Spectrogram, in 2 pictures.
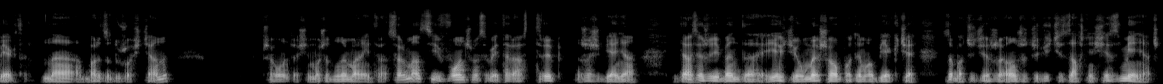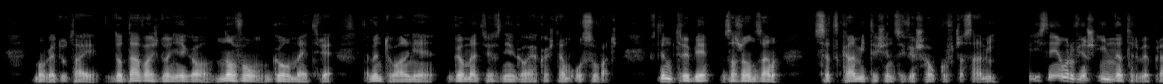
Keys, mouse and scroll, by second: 2.0 click, 2.8 middle click, 3.8 click, 5.0 click, 5.9-10.6 drag, 8.1-10.6 middle drag, 10.4 f, 10.8-20.7 drag, 18.8-20.7 ctrl+middle drag, 21.6-22.0 scroll up 1, 22.0 click.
